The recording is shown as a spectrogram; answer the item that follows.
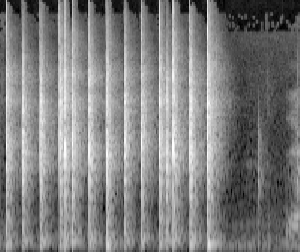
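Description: Irish dance hard shoes striking a wooden dance board: about eighteen sharp taps in under three seconds, slow and fast trebles in a galloping rhythm.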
